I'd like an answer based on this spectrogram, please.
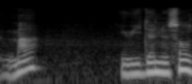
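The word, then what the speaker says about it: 骂: Petit conseil de prononciation pour le quatrième ton. Ne démarrez pas trop bas dans les graves, vous n'arriveriez plus à descendre. La tonalité est explosive.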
